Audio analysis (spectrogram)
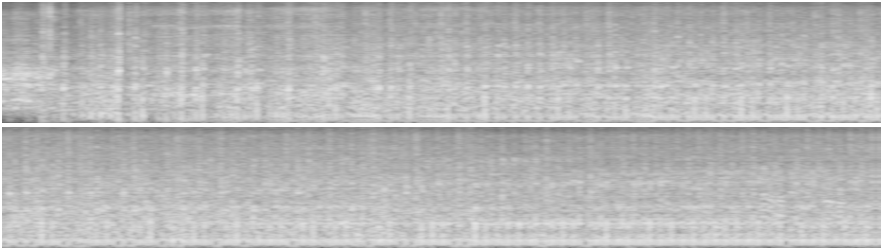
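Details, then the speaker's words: Allis-Chalmers tractor that sat all winter, after roughly two hours of failed attempts because the key wasn't turned on: fires right up and settles into a steady, even idle with a regular low thump. Normal startup and idle. "he said yes and then we turned the key and it fired up"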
